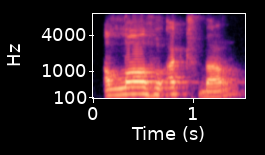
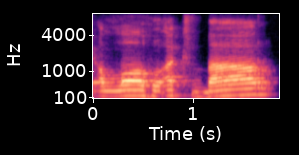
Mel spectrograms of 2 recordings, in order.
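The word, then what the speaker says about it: الله أكبر: আল্লাহু আকবার এই শব্দটা উচ্চারণ করতে গিয়ে তারা বলে আল্লাহু আকবার, বাতে টান দেয়।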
